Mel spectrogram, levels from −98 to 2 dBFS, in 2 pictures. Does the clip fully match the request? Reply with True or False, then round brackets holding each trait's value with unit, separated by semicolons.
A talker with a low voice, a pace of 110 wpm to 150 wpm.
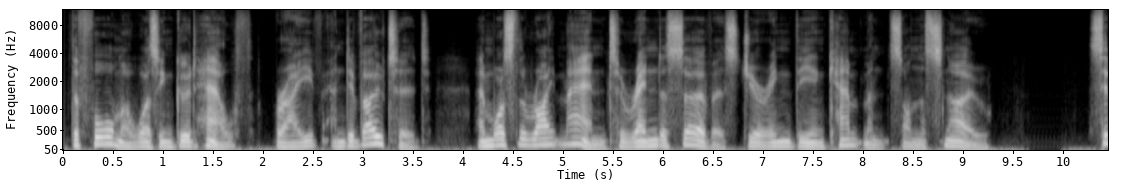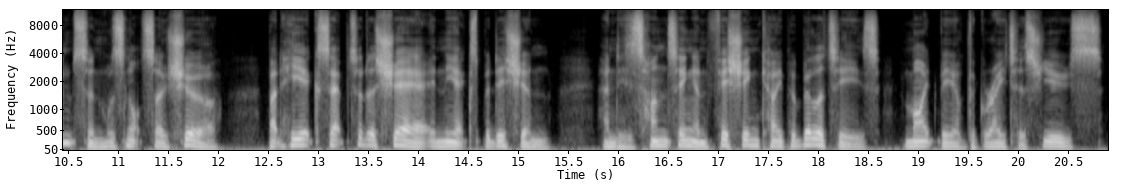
True (110 Hz; 140 wpm)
